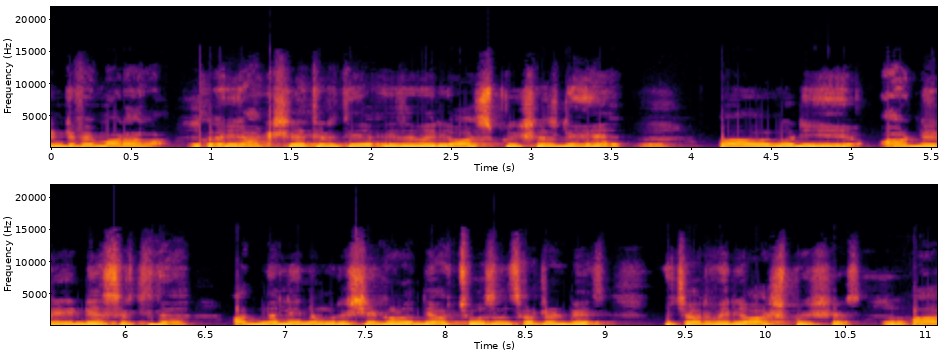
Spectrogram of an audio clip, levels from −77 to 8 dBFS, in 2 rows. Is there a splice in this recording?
yes; 1 cut; at 0.9 s

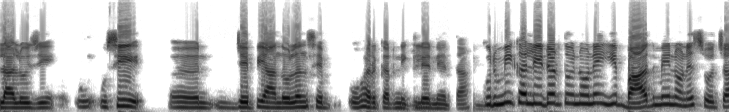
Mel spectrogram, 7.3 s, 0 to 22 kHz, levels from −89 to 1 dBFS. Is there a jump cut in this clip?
yes; 1 cut; at 4.7 s

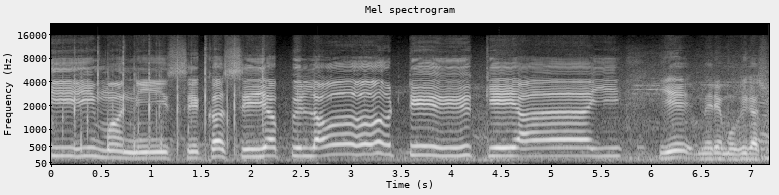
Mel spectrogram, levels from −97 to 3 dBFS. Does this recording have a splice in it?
no; 0 cuts

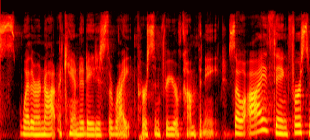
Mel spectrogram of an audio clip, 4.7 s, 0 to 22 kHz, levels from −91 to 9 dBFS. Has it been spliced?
yes; 1 cut; at 3.3 s

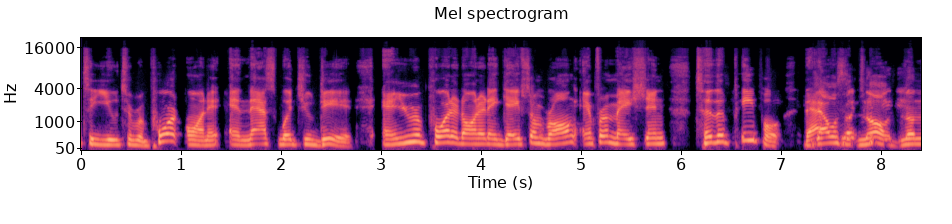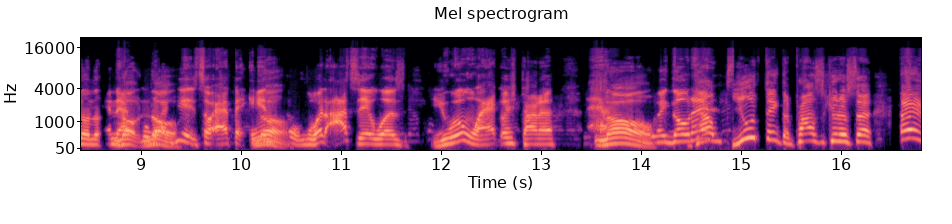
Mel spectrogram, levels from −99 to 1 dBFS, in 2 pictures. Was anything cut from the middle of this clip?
yes; 1 cut; at 14.8 s

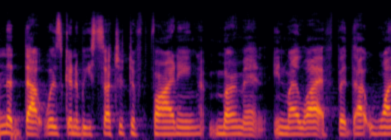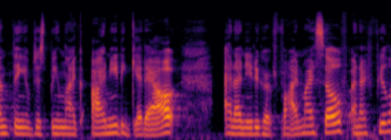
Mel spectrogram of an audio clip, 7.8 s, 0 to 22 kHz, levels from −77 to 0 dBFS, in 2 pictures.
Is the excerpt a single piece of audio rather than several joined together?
yes; 0 cuts

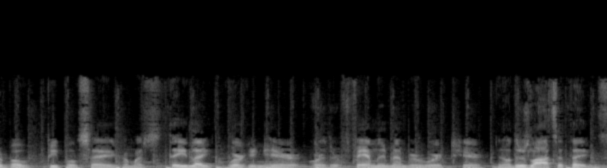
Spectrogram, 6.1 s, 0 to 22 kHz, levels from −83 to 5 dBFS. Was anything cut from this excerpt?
yes; 3 cuts; at 1.5 s, 2.2 s, 4.9 s

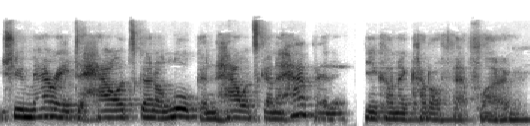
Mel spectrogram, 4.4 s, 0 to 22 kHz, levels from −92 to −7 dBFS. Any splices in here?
yes; 1 cut; at 2.9 s

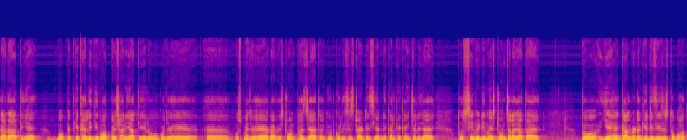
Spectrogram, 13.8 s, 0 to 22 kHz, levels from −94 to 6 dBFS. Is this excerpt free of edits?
yes; 0 cuts

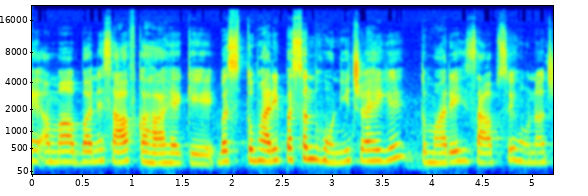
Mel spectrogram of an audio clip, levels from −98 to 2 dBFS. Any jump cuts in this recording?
yes; 1 cut; at 1.7 s

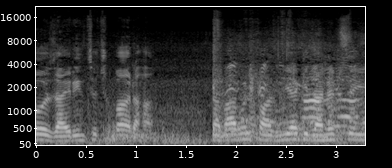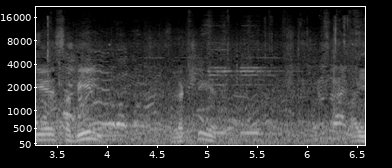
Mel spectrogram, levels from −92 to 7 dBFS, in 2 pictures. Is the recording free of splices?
no; 1 cut; at 1.7 s

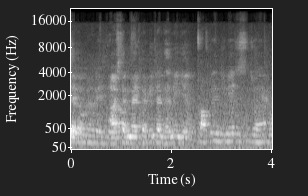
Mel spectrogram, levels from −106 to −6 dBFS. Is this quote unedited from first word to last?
no; 1 cut; at 2.5 s

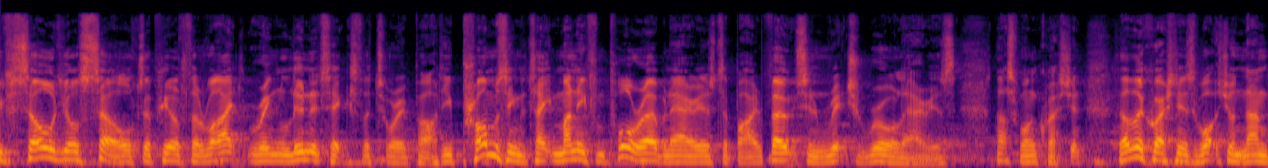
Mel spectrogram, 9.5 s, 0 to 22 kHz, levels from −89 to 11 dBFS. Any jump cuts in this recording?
no; 0 cuts

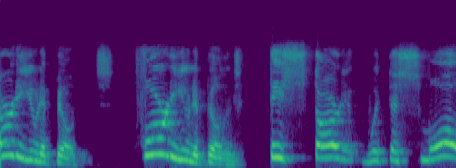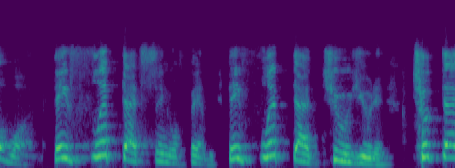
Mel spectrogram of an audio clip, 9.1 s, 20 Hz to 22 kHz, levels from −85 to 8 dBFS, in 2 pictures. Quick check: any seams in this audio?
no; 0 cuts

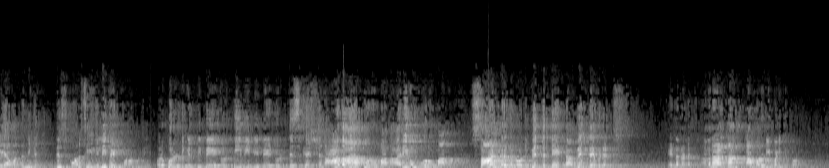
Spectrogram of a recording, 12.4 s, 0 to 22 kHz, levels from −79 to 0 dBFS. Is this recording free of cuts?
no; 1 cut; at 2.2 s

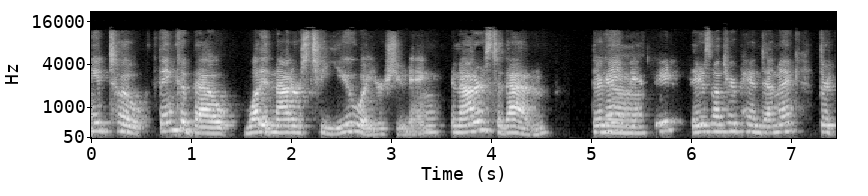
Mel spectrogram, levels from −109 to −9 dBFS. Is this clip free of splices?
yes; 0 cuts

